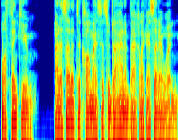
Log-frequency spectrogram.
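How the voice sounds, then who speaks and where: A man's voice: a bass voice, expressive, fast talker, darkish tone, dry recording, clean studio sound. A man acting a giddy, rattled young man in an audio drama, sometimes rambling and stammering. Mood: reflective. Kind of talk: audio drama narration and phone dialogue.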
